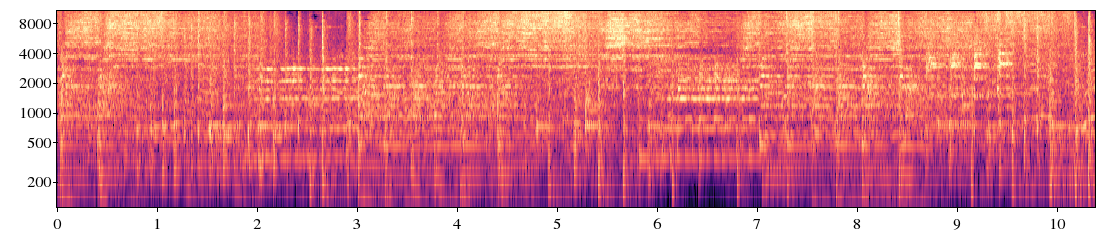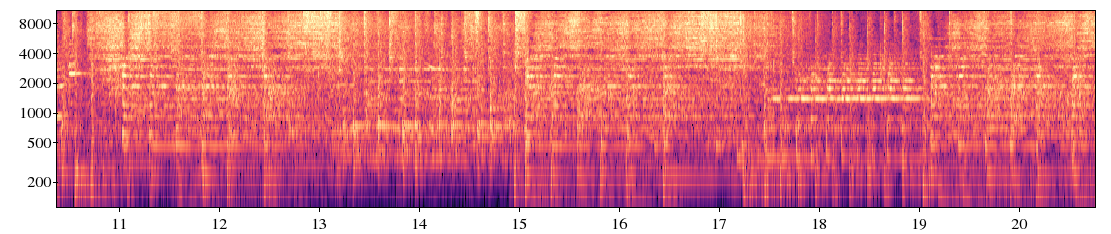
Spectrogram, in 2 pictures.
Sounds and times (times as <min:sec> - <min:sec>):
Music: 0:00.0 - 0:20.7.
